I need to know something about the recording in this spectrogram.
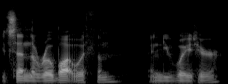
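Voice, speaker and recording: A man's voice: sits low, fairly even intonation, fairly quick, vocal fry, fairly bright tone, no echo. A man speaking as game master, improvising narration of a tabletop game in an informal, explanatory way.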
